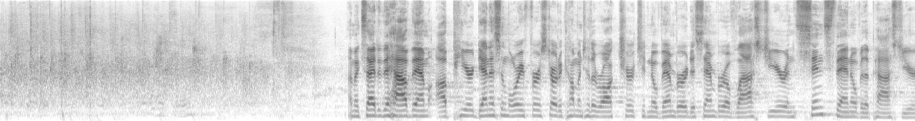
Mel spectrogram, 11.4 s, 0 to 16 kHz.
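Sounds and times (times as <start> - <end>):
church audience applause welcoming a couple to the stage: 0.0 - 3.8
speech: 4.4 - 11.4.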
